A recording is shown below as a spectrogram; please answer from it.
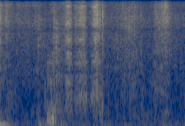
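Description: Faint scratching and small clicks of fingernails picking at packing tape on a small cardboard shipping box.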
